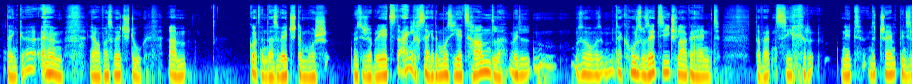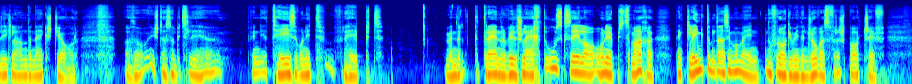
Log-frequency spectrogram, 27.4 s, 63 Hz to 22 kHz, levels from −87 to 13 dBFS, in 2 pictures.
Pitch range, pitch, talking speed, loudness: 115-140 Hz, 125 Hz, 185 wpm, -19 LUFS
